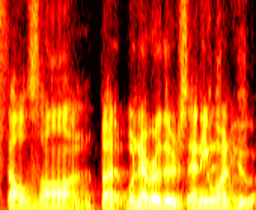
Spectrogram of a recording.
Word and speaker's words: Falzon: pronounce your last name i i pronounce it like a boring american just fells on but whenever there's anyone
